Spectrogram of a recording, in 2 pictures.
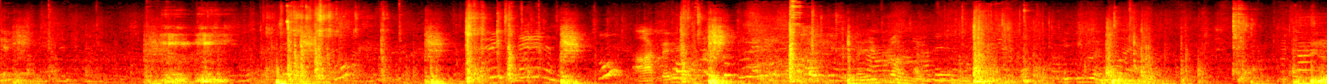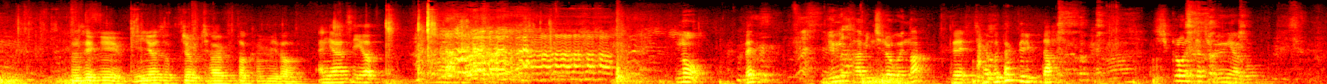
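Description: Young men speak with animation in a large echoing hall.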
